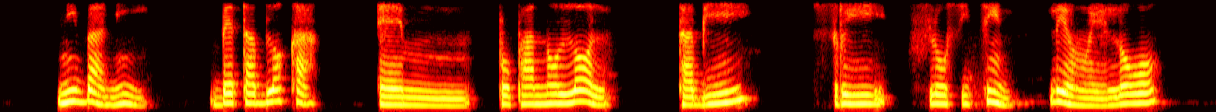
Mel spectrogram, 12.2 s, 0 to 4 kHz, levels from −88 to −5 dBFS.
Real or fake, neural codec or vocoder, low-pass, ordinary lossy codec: fake; codec, 16 kHz in and 24 kHz out, 1 kbps, XY-Tokenizer; 3.6 kHz; none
